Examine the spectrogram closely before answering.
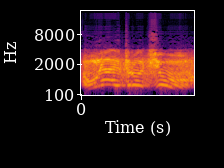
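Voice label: Italian player killed enemy mood low, speech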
